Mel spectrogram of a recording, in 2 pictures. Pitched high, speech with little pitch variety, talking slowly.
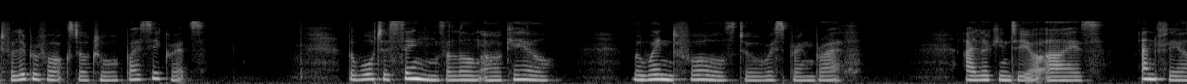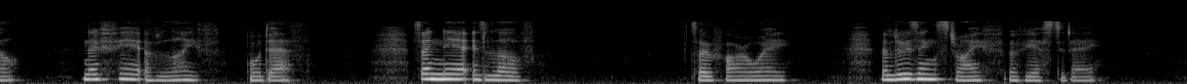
No: high, 200 Hz; average, 3.1 semitones; slow, 95 wpm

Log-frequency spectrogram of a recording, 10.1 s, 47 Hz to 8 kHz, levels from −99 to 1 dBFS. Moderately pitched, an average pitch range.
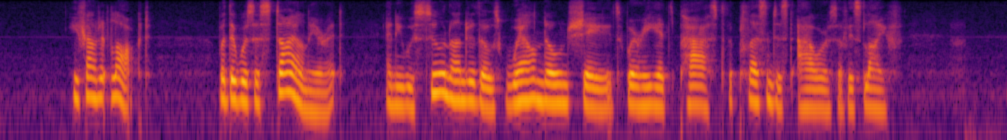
Yes: medium, 180 Hz; average, 4.1 semitones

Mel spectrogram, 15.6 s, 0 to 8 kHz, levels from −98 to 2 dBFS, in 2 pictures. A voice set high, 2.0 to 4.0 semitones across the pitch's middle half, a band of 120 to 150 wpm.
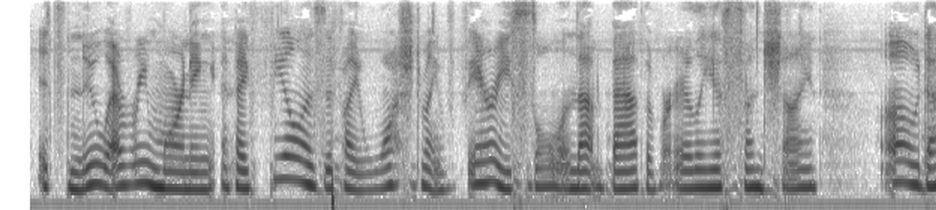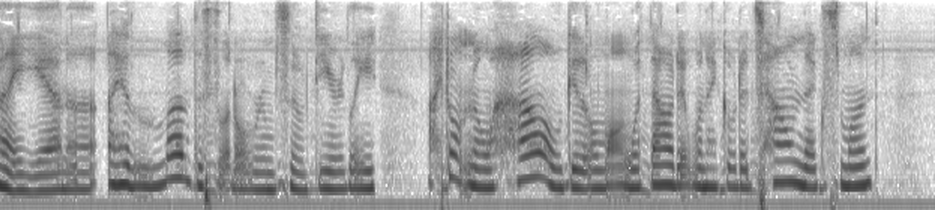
No: high, 225 Hz; average, 2.8 semitones; average, 175 wpm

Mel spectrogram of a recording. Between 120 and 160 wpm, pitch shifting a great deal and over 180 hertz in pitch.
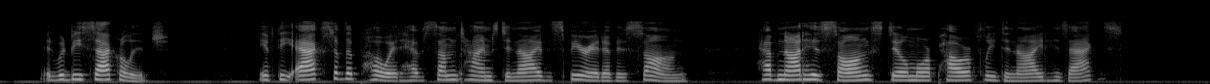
No: average, 140 wpm; average, 3.8 semitones; high, 190 Hz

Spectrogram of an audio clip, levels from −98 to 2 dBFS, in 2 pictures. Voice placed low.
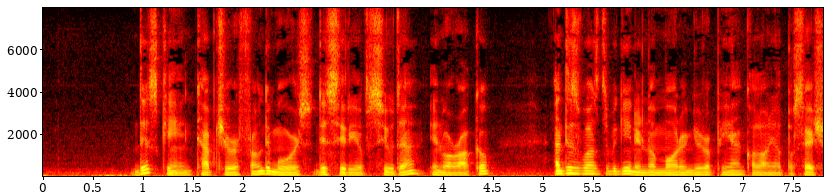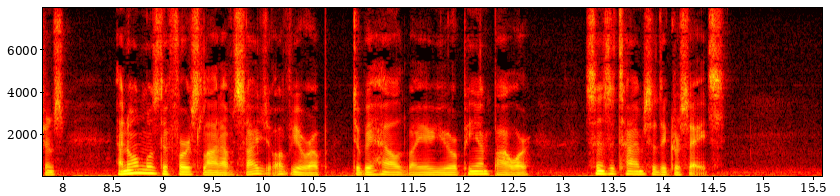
Yes: very low, 95 Hz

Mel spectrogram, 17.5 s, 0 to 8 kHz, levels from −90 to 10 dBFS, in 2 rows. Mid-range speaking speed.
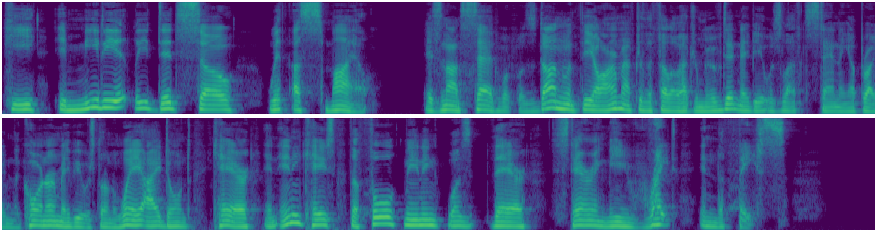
Yes: average, 180 wpm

